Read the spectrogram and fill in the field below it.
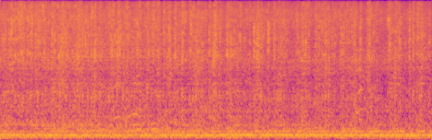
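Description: A car engine idles with a loud, steady, deep rumble close by.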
